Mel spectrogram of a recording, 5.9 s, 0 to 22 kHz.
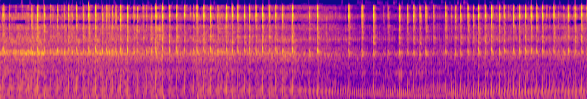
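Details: Warmed-up 372 clone two-stroke chainsaw with the clutch assembly removed, being leak-tested. Spraying around the flywheel and base gasket made no change, but spraying behind the clutch made the revs sag and nearly stall: an air leak at the clutch-side crankshaft seal.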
